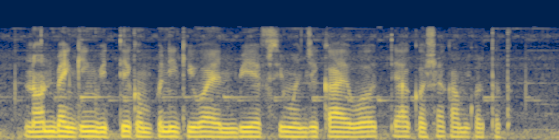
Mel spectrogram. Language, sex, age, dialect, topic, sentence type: Marathi, male, 46-50, Standard Marathi, banking, question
